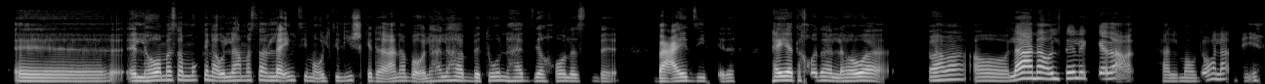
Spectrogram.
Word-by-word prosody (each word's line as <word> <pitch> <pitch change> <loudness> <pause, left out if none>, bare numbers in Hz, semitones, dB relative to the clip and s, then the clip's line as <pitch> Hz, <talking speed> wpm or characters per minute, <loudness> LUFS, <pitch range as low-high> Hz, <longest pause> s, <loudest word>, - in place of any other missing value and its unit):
آآ، 155 -1 0
اللي 165 0 +3
هو 190 +2 +5
مثلًا 205 +1 0
ممكن 200 +1 -3
أقول 170 0 +2
لها 185 - 0
مثلًا 190 0 -2
لأ 180 -2 +4
أنتِ 190 0 -6
ما 160 -4 -5
قُلتيليش 170 +5 -5
كده 145 -5 -1
أنا 170 +3 -3
باقولها 155 0 -2
لها 185 0 0
بTone 175 +2 -3
هادية 170 -1 -3
خالص 160 -1 -4
ب 155 -3 -8 0.4
بعادي 165 +1 +3
بكده، 155 +1 -5 0.4
هي 185 +1 +7
تاخدها 185 0 -2
اللي 160 -2 0
هو 170 +1 +3 0.4
فاهمة 215 +5 0
آه، 170 -1 -2
لا 210 - +4
أنا 280 -2 +4
قُلت 265 +1 +1
لِك 285 0 +1
كده 270 +1 0 0.2
فالموضوع 155 - -6
لأ، 245 -1 -4
بي 180 +3 -11
170 Hz, 170 wpm, -22 LUFS, 155-190 Hz, 0.4 s, هي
